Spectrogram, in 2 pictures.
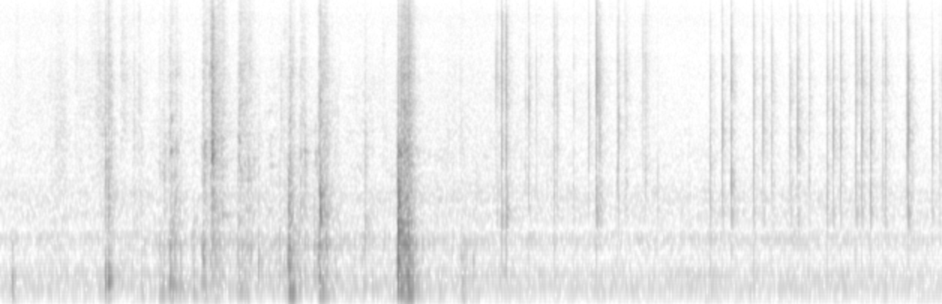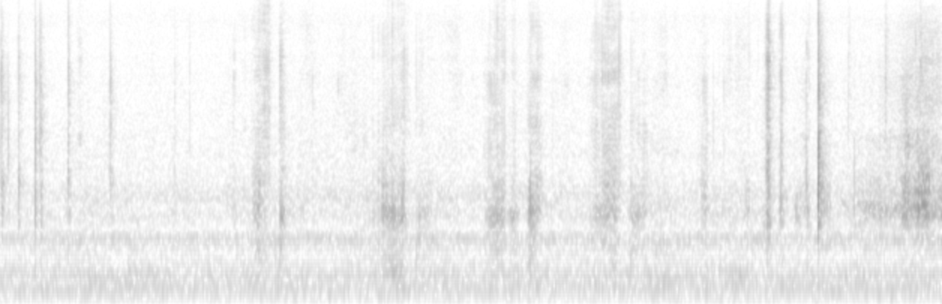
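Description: Fingernails tap and scratch on a small padded object, close up.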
